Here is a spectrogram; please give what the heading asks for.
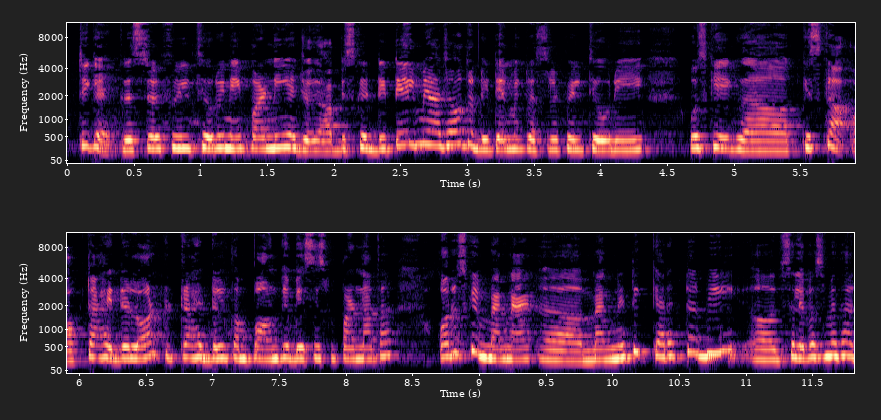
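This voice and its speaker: A woman chemistry teacher walks students through a syllabus, repeating key points and checking in often. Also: fairly high pitch. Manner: explanatory, repeats key points, frequent "theek hai" check-ins. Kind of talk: online syllabus lesson.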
